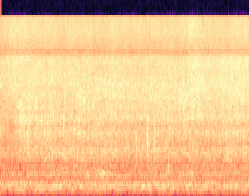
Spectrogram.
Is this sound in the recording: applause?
no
